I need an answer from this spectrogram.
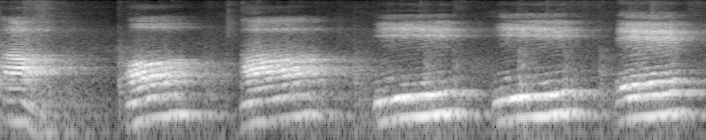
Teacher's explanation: अवृत्तमुखी होते हैं। यानी कि इसके उच्चारण करते समय होठों की स्थिति गोलाकार नहीं होती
